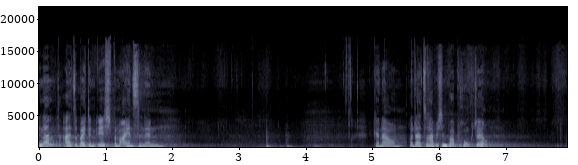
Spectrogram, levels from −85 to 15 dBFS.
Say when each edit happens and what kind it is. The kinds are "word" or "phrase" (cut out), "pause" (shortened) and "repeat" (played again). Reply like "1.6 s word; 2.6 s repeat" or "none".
1.1 s word; 5.5 s pause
